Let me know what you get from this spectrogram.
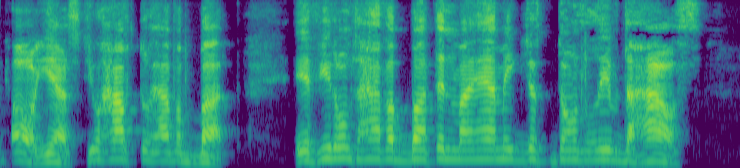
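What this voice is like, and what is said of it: Put-on Russian accent. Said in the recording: “this Russian cab driver ... with his little accent.”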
